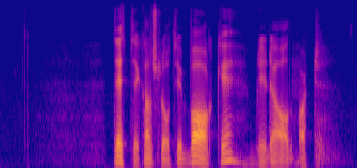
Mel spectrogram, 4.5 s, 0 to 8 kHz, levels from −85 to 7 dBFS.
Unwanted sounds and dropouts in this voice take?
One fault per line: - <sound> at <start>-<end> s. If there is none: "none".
- dropout at 3.7-3.7 s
